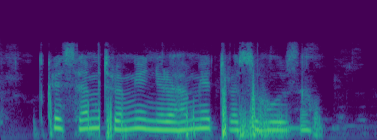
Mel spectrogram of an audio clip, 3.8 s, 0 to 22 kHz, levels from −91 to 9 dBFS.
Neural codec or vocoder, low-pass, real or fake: none; 7.2 kHz; real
